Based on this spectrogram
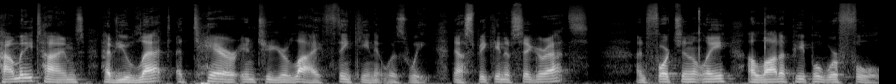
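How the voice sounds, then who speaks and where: The man has a medium pitch, ordinary pitch variation and an animated tone at a moderate pace. The recording is very clean, with a silent background. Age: 50s. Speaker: religion teacher. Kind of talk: lecture.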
